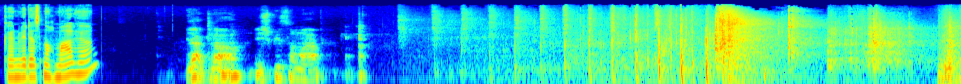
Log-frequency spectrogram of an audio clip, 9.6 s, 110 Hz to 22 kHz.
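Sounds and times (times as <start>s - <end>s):
speech: 0.0s - 1.1s, 1.8s - 3.7s
athlete's rhythmic running footfalls in a high jump run-up: 4.0s - 8.6s.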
